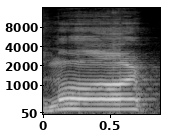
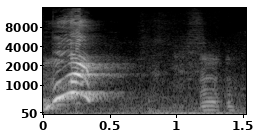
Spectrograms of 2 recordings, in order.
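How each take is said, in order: First: It is said in a low voice. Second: It is said in a very high voice.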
